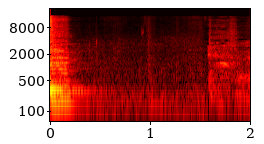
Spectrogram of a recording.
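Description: One hard strum across the strings of an acoustic guitar, ringing out and fading within about half a second.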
